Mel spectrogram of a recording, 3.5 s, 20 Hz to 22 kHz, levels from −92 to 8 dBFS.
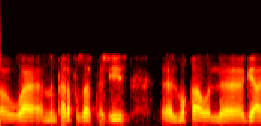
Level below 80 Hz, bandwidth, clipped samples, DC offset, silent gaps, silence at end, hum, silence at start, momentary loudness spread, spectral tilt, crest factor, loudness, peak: -66 dBFS; 4 kHz; under 0.1%; under 0.1%; none; 0 s; none; 0 s; 6 LU; -9 dB/octave; 18 dB; -24 LUFS; -6 dBFS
